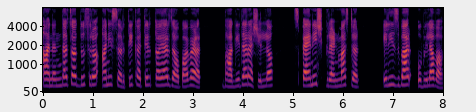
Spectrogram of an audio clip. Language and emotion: Goan Konkani, neutral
